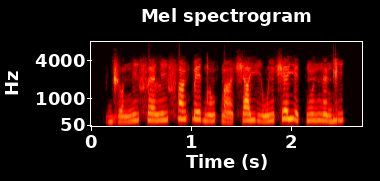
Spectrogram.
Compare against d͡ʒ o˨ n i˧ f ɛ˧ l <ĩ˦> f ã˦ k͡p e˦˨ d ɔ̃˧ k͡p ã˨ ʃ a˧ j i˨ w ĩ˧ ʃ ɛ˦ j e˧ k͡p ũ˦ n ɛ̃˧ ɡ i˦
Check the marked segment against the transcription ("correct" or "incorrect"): incorrect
